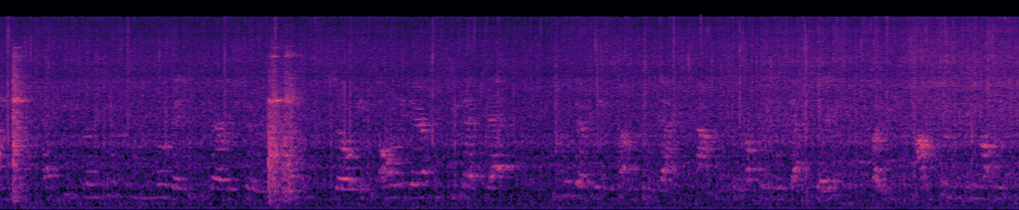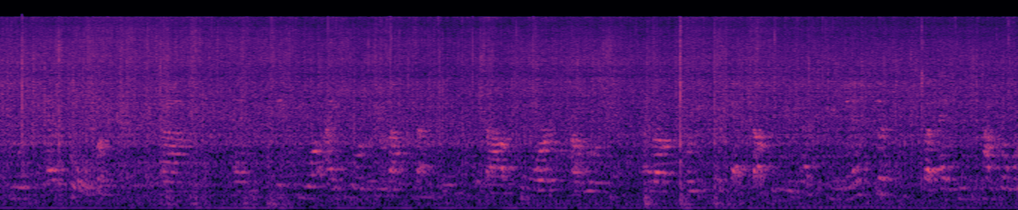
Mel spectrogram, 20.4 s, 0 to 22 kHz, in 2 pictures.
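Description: Chopped pepper and tomato frying in an oiled pan: a steady sizzle with many small crackles and pops. Two sharp knocks, about 3 seconds apart near the start, are the loudest sounds.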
